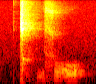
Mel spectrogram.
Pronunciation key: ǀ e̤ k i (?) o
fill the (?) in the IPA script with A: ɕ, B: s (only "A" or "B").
B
